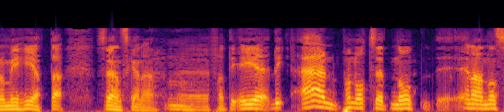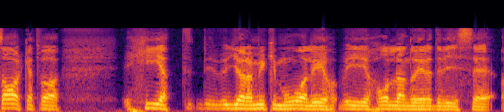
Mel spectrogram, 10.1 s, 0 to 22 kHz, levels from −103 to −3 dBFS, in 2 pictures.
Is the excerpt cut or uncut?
uncut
